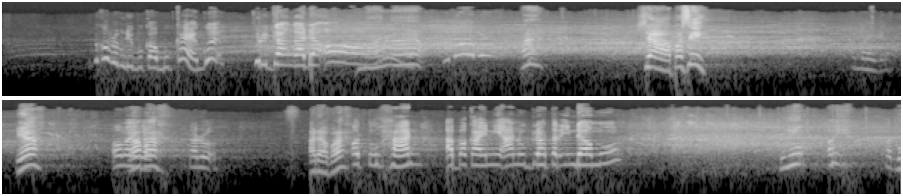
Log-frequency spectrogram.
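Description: A young woman speaks animatedly through a microphone.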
